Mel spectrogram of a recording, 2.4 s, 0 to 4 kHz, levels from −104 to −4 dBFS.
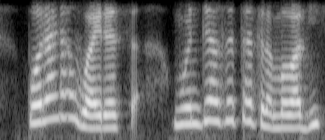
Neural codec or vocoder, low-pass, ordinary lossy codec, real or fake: codec, 16 kHz, about 1 kbps, DyCAST, with the encoder's durations; 3.6 kHz; Opus, 24 kbps; fake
